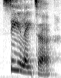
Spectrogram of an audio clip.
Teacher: So the you changes, it shortens, it's more of a y sound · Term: connected speech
